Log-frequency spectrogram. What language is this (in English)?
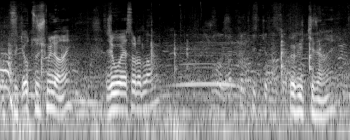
Turkish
